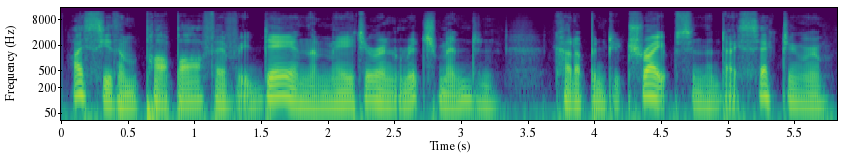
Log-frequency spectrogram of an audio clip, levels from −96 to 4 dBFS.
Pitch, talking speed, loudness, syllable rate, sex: 85 Hz, 205 wpm, -22 LUFS, 5.6 syllables/s, male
